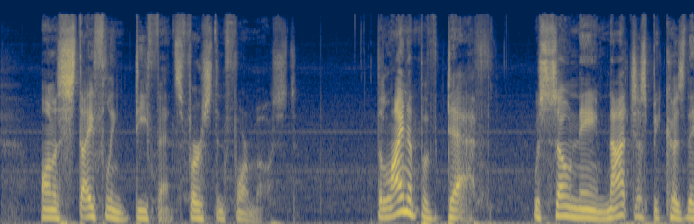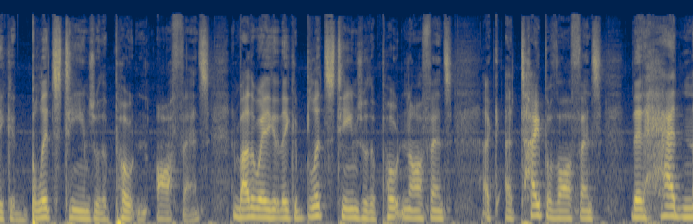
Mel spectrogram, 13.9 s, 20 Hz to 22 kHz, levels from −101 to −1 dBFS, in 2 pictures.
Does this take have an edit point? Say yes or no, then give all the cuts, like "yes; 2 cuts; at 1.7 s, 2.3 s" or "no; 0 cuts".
no; 0 cuts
